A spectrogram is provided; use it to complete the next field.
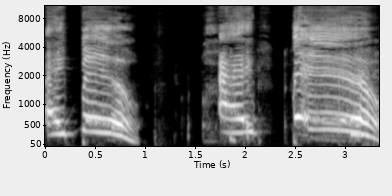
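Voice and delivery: high, slow, drawn-out call of a name. Retelling a teammate calling out to the coach at practice: imitating Randy Moss calling out. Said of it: "and he can do the voices".

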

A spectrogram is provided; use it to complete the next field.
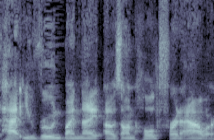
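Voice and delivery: normal talking voice

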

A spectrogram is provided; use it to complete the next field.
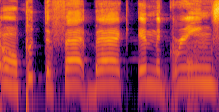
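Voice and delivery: put-on very high-pitched elderly woman voice.

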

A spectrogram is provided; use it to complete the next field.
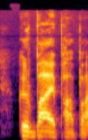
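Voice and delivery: put-on flat, toneless, feelingless disappointed voice. Retelling the oldest child's goodbye at the casket: imitating a flat, disappointed goodbye. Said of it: "with no feeling, she was just, like, disappointed".

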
